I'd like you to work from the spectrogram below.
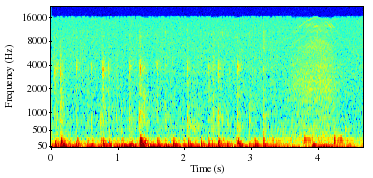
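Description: Typing on a computer keyboard: many quick, irregular keystrokes clatter in a continuous, soft, low patter, with a few heavier taps standing out.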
